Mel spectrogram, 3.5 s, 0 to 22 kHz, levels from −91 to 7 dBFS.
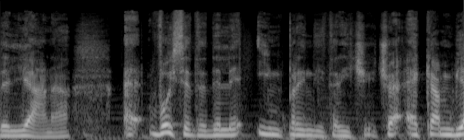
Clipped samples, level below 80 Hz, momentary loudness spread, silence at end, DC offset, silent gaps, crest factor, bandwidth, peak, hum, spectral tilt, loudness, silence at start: under 0.1%; -54 dBFS; 10 LU; 0 s; under 0.1%; none; 16 dB; 16 kHz; -14 dBFS; none; -5.5 dB/octave; -30 LUFS; 0 s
